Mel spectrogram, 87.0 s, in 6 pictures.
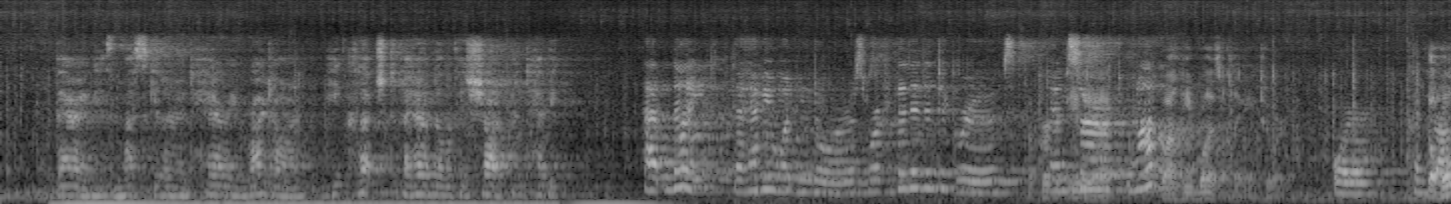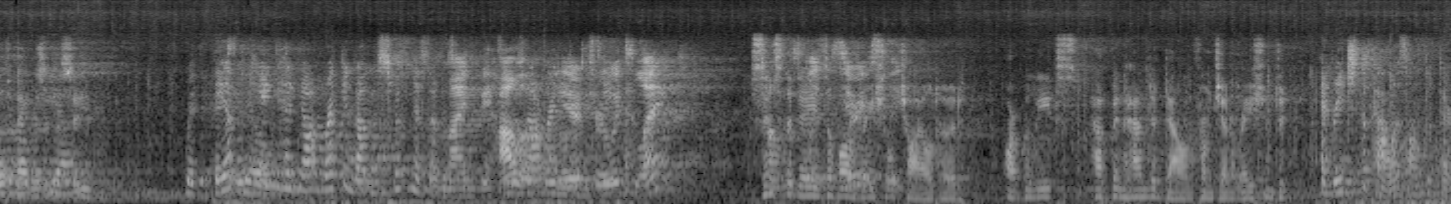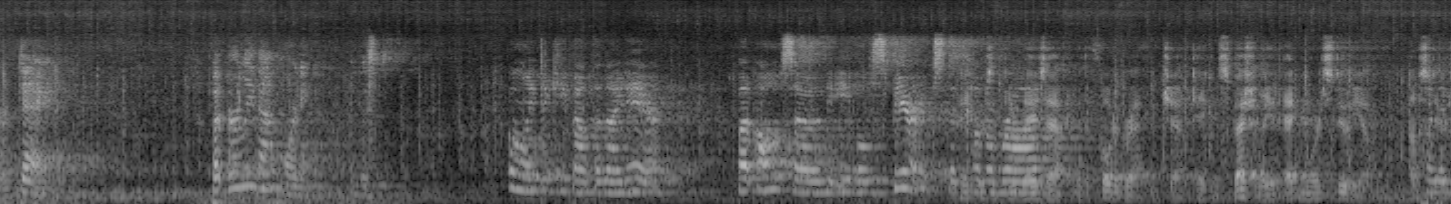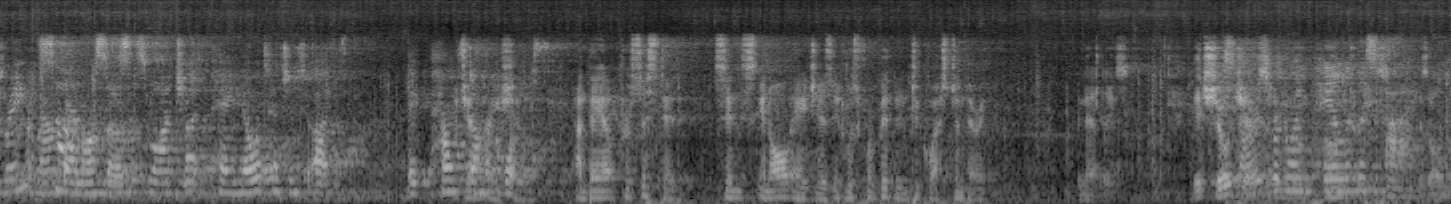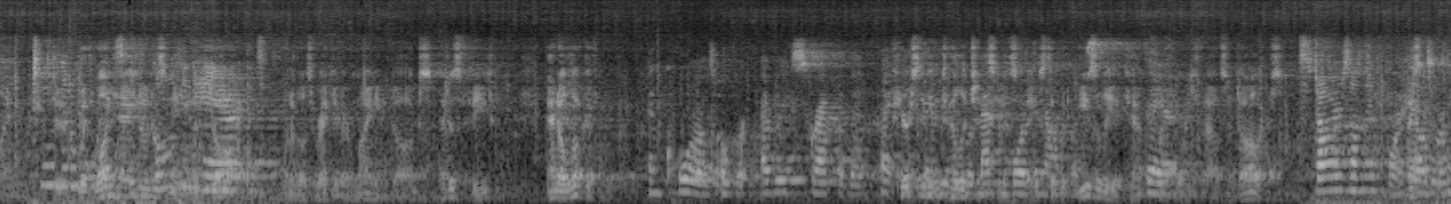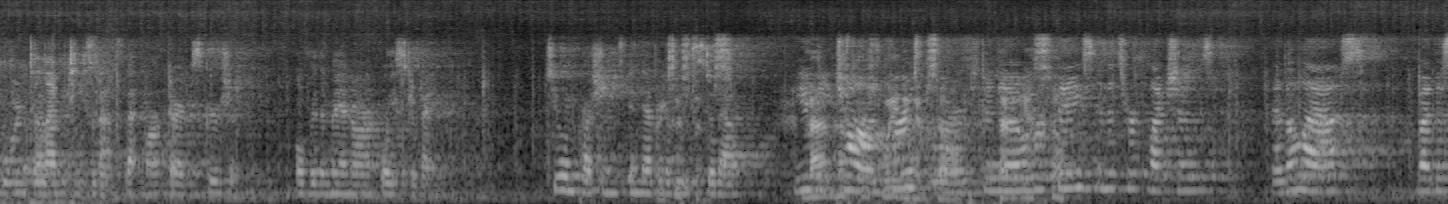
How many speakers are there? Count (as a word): seven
